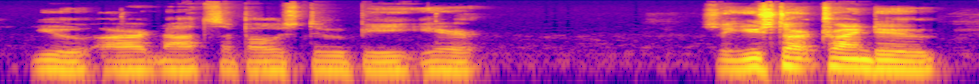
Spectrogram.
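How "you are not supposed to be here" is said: flat, mechanical, monotone robot voice. Voicing a machine that turns to a player: robot voice. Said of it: "It turns to you, and you hear".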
